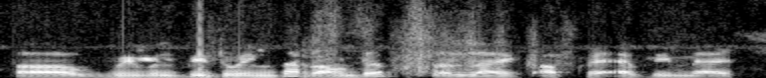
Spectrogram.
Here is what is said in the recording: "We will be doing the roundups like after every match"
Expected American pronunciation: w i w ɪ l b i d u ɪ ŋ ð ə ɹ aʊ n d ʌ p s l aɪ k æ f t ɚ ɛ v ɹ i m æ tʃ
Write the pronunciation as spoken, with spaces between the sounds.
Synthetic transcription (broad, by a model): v i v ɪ l b i d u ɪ ŋ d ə ɹ aʊ n d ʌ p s l aɪ k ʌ p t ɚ ɛ v ɹ i m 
